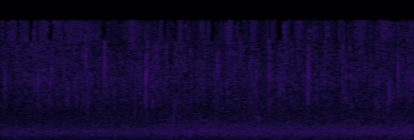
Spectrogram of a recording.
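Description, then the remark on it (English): Steady, fine drizzle patters evenly on surfaces under dark grey clouds, a soft continuous hiss with faint flickers of drops and a low rumbling undertone of gusty wind, no voices. “There is a little drizzle in the air, and a gusty breeze makes it feel more like proper rain.”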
